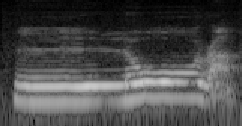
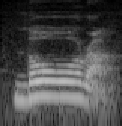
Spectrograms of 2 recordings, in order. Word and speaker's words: Laura: sure you get the Laura now wha well he's long Val Laura Laura and you can hear the stresses on more MORE Laura okay Chloe now this can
